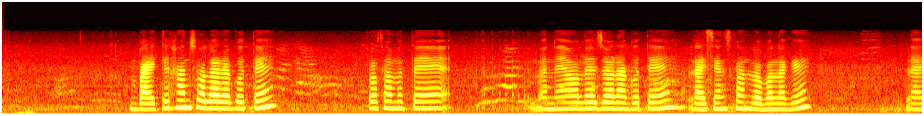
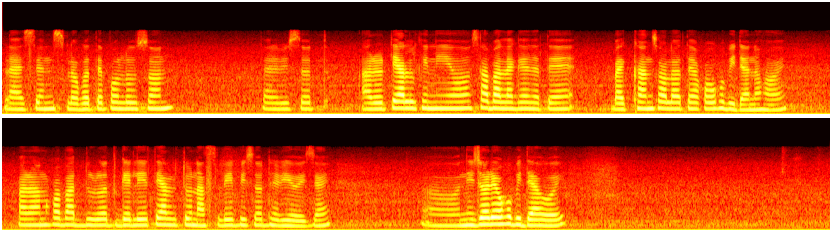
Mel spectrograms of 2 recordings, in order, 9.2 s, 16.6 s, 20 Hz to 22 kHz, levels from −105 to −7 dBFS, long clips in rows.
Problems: none marked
